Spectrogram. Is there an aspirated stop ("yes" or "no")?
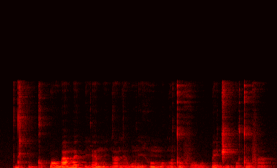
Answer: no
